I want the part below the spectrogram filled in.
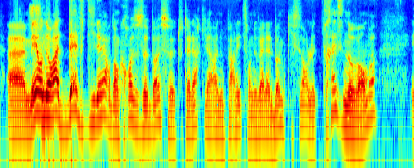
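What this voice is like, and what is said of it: Northern French accent. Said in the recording (French): “avec mon accent du Nord”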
